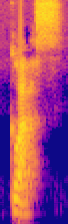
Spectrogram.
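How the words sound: It is said in a Northern English accent. "In the North, they would generally say it glass"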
